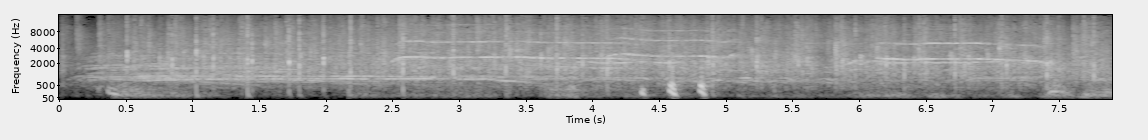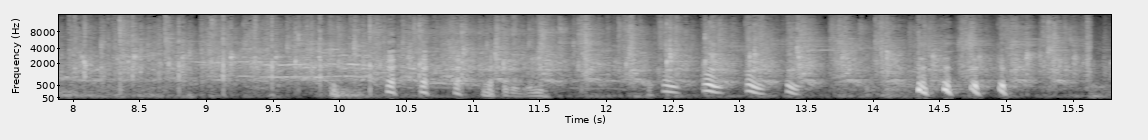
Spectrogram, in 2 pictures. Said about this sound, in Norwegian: Så folkens, gi en stor applaus til kveldens første gjest,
